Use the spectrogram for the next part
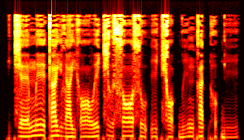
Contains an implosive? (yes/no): no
